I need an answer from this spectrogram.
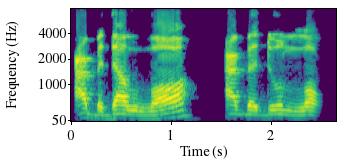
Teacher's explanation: pada prinsipnya lam ini sifatnya adalah tarqik ya tetapi untuk lafzul jalalah maka ditafhim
